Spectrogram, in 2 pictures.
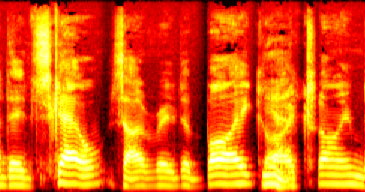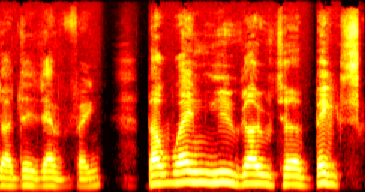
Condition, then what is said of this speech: Cerebral palsy. I would say I'm middle range because I shake, I walk a bit funny and I talk a bit funny.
